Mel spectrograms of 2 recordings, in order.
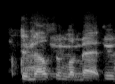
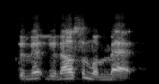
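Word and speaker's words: Dinelson Lamet: Denison Lemay, I don't know how you say his name, just because I don't like to talk about the guy because he sucks. He just got DFA'd by the Rockies. – Denelson Lamet. – Denelson Lamet. Thank you.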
